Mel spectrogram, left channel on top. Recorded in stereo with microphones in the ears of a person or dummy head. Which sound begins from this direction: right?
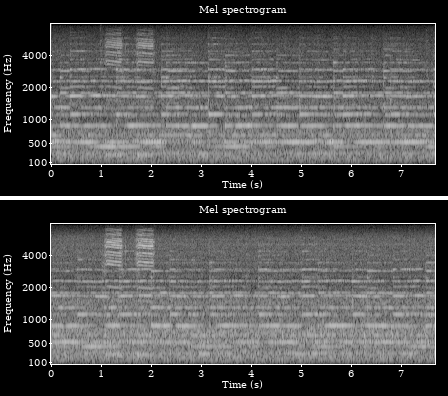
A phone buzzing, at 1.1 s.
